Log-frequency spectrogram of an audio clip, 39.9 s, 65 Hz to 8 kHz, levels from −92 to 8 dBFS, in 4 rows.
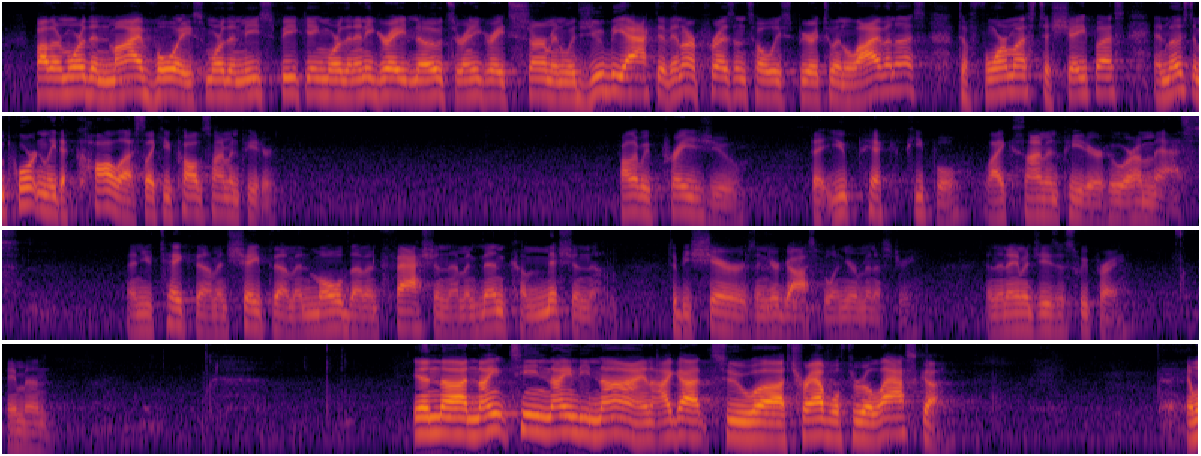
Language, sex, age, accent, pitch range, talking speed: English, male, 30-49, American, 115-150 Hz, 160 wpm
